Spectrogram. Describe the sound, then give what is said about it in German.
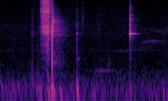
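A beer bottle is pried open with a lighter: a sharp, hissing pop as the cap comes off, then two light clinks, the last ringing briefly with a glassy tone. No voices. “Ich mach's mit dem Feuerzeug auf.”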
